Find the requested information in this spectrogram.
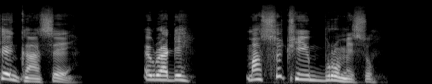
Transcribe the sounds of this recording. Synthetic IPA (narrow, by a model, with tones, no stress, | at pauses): ẽ˦ŋ̩˨kʰãː˨sɛ˦ | ɛ˨wu˨ɾa˨dɪ˦ | mã˨sʊ˦t͡ɕᶣʰɪ̃˦bʊ˦ɾʊ˨mɪ̃˨sʊ˦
